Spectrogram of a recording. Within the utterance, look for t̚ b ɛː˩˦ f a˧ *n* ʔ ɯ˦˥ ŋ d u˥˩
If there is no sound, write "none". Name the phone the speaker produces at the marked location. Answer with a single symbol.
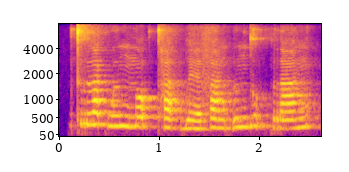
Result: ŋ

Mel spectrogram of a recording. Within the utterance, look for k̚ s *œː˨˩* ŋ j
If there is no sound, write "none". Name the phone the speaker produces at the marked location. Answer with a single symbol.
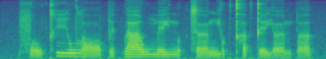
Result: œː˨˥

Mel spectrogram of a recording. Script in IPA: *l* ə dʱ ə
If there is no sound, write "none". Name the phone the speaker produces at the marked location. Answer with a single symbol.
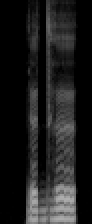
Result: ɾ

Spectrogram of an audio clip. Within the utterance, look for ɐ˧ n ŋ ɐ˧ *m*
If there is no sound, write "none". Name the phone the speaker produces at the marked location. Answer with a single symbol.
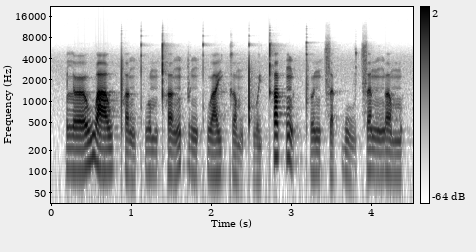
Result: m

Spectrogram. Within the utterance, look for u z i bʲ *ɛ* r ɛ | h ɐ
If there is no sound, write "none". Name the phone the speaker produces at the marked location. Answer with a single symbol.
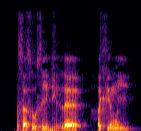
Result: e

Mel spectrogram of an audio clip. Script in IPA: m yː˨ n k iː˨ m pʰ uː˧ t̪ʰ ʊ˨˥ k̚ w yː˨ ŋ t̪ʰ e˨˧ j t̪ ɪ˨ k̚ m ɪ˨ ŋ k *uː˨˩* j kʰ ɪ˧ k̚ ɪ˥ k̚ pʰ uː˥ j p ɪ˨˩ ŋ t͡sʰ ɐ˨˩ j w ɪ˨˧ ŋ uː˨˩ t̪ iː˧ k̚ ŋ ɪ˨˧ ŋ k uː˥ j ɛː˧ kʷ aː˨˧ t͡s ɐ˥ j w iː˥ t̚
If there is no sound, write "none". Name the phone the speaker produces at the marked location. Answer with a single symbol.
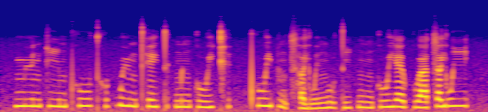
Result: uː˨˥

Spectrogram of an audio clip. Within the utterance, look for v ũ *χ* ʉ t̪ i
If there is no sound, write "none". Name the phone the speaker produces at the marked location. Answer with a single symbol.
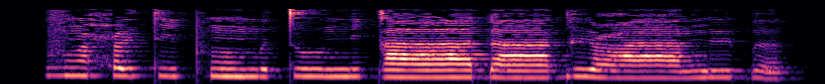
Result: ħ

